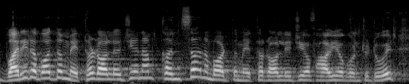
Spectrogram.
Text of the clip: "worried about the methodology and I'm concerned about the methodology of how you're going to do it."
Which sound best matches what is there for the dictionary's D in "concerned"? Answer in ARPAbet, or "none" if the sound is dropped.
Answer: none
